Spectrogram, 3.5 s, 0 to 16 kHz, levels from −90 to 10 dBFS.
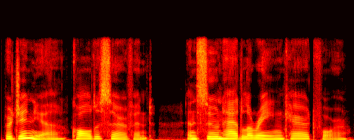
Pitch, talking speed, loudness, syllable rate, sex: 190 Hz, 170 wpm, -18 LUFS, 5.1 syllables/s, female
